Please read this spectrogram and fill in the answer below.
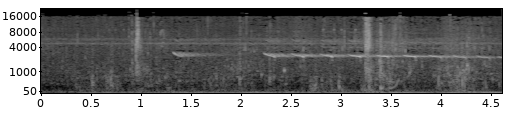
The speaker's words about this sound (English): It's better when we're out paddling on the water. The river is fast-flowing and muddy, but gentle for now. Altogether, there are 12 of us traveling in 3 inflatable rafts and 3 kayaks.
